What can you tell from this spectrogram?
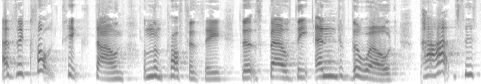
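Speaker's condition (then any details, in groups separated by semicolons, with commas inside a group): Cerebral palsy; clumsy movement; speech impediment, poor diction, phrases like 'speech impediment' hard to say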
